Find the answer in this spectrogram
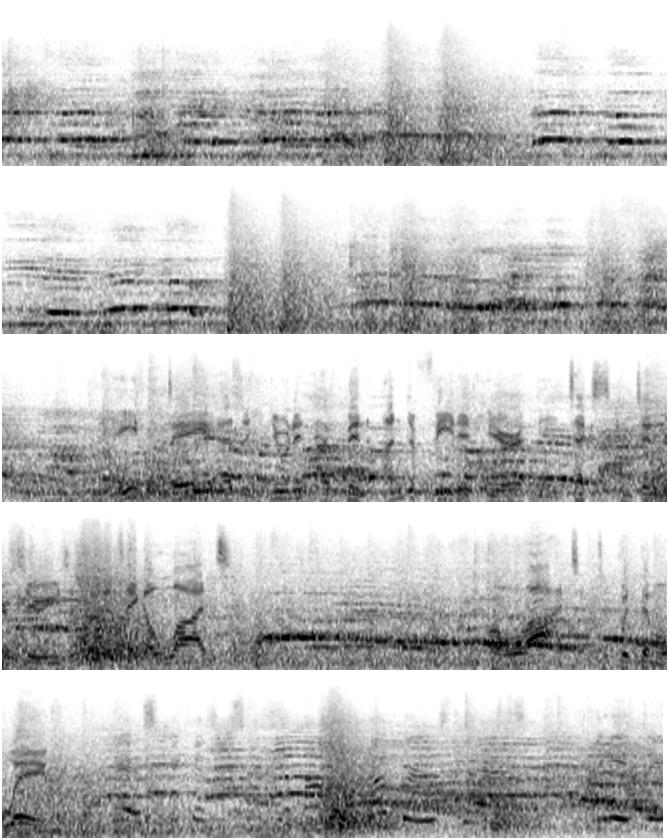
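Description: Pro wrestlers slamming onto the ring canvas and landing strikes, several heavy thuds, over voices shouting in a large hall.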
